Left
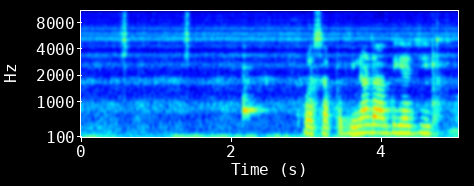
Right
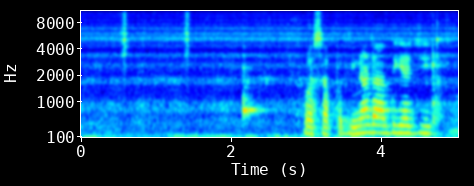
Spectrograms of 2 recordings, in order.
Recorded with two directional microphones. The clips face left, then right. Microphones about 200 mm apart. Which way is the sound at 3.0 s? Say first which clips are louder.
Left 3 dB; 30° left (ahead or behind).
